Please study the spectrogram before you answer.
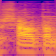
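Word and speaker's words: Santal: যারা পাহাড়ী অঞ্চলে থাকে সাওতাল তোমরা এখানে অনেকে ভুল উচ্চারণ করতে পারো এটা সাওতাল হবে সাওতাল লিভ ইন রাজশাহী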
